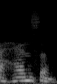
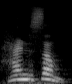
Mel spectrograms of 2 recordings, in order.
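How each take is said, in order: First: हैंडसम softer, as "hansum" without d; silent d. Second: हैंडसम with the d sounded, "hand-sum"; spelling pronunciation. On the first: Teacher saying it as read, हैंडसम with silent d. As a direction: drop the d in हैंडसम. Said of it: "पढ़ते क्या?". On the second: Teacher saying it as written, हैंडसम with a clear d. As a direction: pronounce every letter of हैंडसम, d included. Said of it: "हम लिखते क्या है". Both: Shown as a demonstration.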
